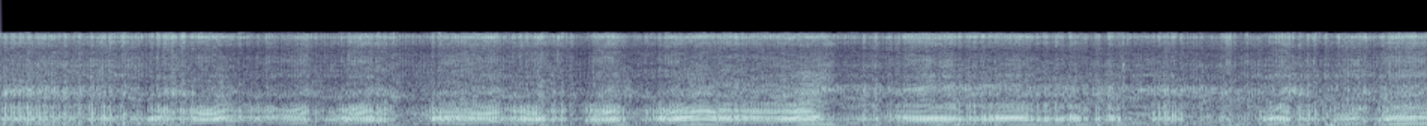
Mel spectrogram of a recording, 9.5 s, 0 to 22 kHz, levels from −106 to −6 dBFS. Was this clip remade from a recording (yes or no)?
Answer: no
